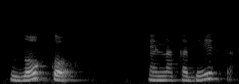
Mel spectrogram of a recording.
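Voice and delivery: usual speaking voice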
